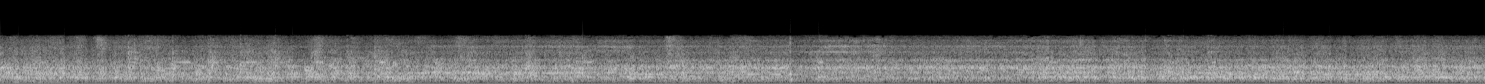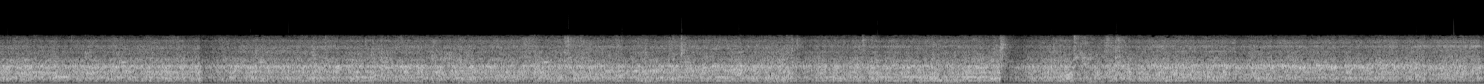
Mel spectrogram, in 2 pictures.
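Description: Running noise heard inside a JR East E231 series electric train on the Yamanote Line: a steady rumble of wheels on rail with faint clicking from rail joints. The noise dips briefly twice in the second half.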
